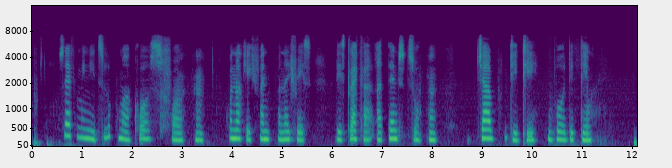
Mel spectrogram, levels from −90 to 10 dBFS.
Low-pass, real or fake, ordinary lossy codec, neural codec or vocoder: 7.2 kHz; fake; none; codec, 16 kHz, 1 kbps, X-Codec, WavLM features, trained on Multilingual LibriSpeech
